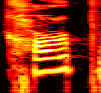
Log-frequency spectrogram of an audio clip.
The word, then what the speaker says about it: Karp: You can find me at Ruby Karp with a K.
